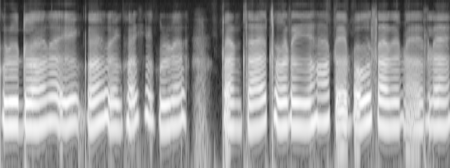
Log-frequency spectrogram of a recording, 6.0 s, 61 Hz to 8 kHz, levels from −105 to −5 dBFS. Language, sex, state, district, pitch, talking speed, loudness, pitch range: Hindi, female, Bihar, Katihar, 210 Hz, 70 wpm, -13 LUFS, 200-230 Hz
